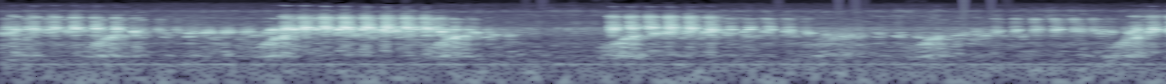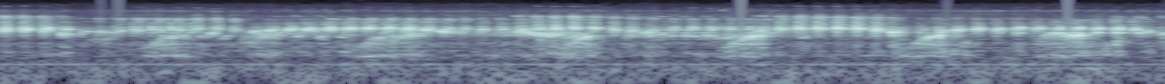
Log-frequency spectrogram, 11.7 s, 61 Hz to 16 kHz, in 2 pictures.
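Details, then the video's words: Several frogs calling by a pond at night, rapid grating croaks repeating quickly and overlapping into a continuous rhythmic chorus, loudest near the start, with a low background hum. "1 Stunde Froschkonzert. Frosch Geräusche quaken. Frösche Geräusche Konzert"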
